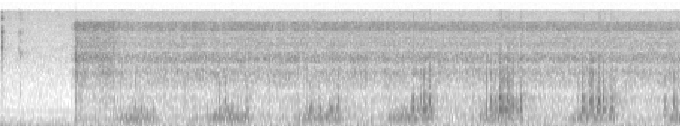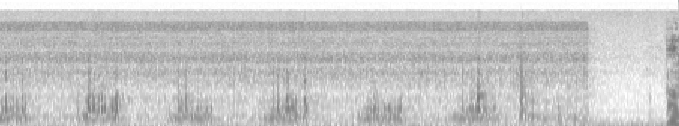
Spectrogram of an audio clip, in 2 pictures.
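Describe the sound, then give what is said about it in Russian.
A heart murmur of a ventricular septal defect: around thirteen steady, evenly spaced beats, each carrying a harsh, low whooshing swell, over a constant faint hiss with no talking. “Тебе шум при дефекте ДМЖП, при, де, при, де, при дефекте межжелудочковой перегородки.”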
